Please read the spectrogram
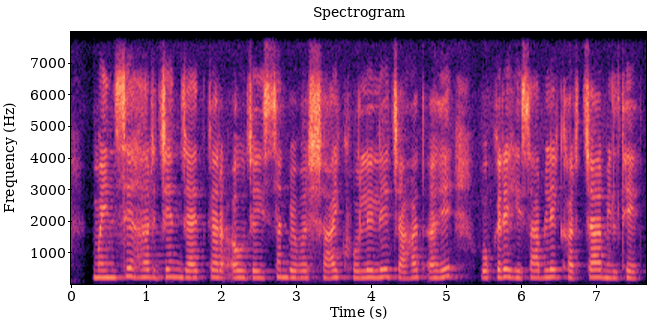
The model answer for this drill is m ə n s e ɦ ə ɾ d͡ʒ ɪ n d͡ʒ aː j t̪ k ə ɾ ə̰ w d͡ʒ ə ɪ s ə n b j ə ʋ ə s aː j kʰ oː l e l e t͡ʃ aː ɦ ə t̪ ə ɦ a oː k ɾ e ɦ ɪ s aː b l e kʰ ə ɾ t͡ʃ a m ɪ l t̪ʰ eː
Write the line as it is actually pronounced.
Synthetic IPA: m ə n s e ɦ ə ɾ d͡ʒ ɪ n d͡ʒ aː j t̪ k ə ɾ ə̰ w d͡ʒ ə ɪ s ə n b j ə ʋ ə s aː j kʰ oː l e l e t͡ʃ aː ɦ ə t̪ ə ɦ e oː k ɾ e ɦ ɪ s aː b l e kʰ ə ɾ t͡ʃ a m ɪ l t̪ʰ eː

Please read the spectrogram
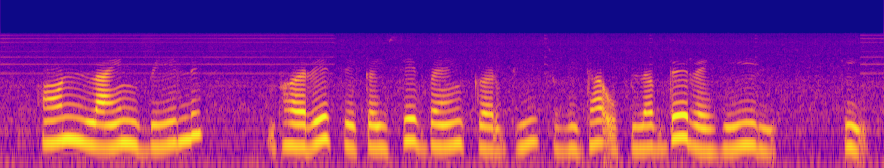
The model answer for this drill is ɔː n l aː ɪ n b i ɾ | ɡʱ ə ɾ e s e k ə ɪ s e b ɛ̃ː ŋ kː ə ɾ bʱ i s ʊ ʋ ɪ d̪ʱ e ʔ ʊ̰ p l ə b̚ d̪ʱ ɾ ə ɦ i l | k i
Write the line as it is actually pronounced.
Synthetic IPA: ɔː n l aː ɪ n b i l | bʱ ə ɾ e s e k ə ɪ s e b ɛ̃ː ŋ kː ə ɾ bʱ i s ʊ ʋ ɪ d̪ʱ a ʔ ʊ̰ p l ə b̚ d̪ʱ ɾ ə ɦ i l | k i

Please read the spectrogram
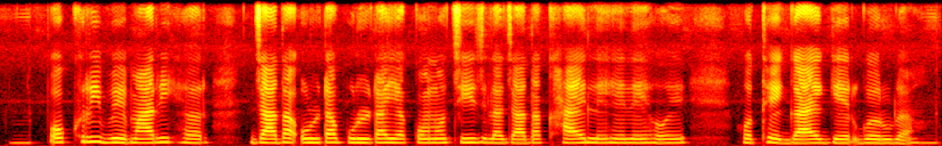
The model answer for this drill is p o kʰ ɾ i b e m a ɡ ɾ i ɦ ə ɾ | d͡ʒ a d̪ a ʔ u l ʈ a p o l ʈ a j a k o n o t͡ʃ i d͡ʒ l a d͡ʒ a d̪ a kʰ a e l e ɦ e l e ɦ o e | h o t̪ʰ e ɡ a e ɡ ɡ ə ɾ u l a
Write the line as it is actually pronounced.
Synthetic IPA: p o kʰ ɾ i b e m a ɾ i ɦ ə ɾ | d͡ʒ a d̪ a ʔ u l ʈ a p u l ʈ a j a k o n o t͡ʃ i d͡ʒ l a d͡ʒ a d̪ a kʰ a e l e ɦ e l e ɦ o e | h o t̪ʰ e ɡ a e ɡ ɡ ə ɾ u l a

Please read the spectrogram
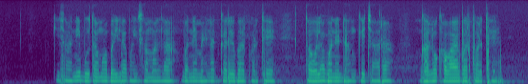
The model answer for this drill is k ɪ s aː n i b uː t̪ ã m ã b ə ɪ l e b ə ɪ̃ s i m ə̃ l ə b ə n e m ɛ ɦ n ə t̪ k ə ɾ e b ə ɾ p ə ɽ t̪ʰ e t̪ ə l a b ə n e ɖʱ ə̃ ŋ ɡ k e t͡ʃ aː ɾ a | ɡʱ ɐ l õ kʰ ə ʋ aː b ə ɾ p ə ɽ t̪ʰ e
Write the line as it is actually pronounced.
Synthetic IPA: k ɪ s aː n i b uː t̪ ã m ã b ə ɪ l a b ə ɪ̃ s a m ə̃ l a b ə n e m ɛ ɦ n ə t̪ k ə ɾ e b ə ɾ p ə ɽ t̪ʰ e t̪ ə l a b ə n e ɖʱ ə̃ ŋ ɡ k e t͡ʃ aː ɾ a | ɡʱ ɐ l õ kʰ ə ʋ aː b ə ɾ p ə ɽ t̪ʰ e

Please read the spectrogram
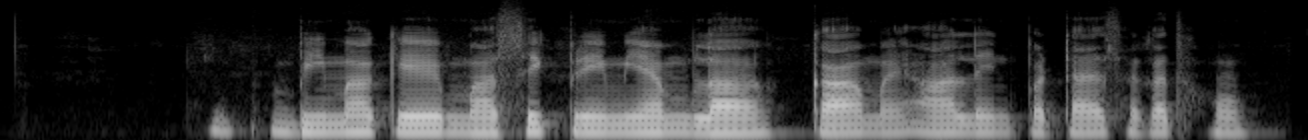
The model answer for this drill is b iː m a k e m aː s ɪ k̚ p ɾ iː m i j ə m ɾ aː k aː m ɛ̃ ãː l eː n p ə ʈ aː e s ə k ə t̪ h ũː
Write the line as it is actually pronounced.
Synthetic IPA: b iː m a k e m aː s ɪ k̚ p ɾ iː m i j ə m l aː k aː m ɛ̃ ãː l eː n p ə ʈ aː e s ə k ə t̪ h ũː

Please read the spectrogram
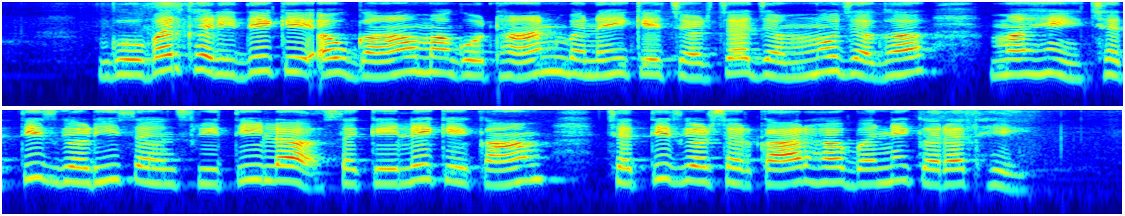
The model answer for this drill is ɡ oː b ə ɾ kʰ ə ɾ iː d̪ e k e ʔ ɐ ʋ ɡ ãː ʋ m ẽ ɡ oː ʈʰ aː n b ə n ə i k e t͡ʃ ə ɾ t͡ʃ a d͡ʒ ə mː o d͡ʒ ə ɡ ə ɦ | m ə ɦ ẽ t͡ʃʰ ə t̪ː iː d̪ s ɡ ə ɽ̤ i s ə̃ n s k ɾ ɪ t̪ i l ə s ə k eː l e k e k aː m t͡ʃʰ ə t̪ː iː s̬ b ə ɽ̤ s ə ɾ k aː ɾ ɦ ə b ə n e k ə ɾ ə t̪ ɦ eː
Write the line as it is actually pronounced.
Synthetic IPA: ɡ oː b ə ɾ kʰ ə ɾ iː d̪ e k e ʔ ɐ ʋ ɡ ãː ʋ m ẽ ɡ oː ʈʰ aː n b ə n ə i k e t͡ʃ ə ɾ t͡ʃ a d͡ʒ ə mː o d͡ʒ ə ɡ ə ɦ | m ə ɦ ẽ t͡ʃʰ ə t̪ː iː s ɡ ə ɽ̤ i s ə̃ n s k ɾ ɪ t̪ i l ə s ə k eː l e k e k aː m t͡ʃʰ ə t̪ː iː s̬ ɡ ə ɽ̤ s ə ɾ k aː ɾ ɦ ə b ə n e k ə ɾ ə t̪ ɦ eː

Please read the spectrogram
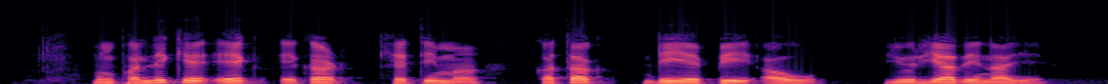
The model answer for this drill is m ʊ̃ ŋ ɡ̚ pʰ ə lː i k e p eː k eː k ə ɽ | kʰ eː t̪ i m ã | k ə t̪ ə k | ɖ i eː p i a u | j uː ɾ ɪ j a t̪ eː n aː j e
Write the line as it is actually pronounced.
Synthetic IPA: m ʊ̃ ŋ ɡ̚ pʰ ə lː i k e ʔ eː k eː k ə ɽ | kʰ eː t̪ i m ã | k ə t̪ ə k | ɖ i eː p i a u | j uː ɾ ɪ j a d̪ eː n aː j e

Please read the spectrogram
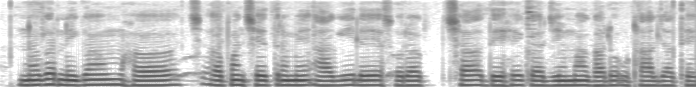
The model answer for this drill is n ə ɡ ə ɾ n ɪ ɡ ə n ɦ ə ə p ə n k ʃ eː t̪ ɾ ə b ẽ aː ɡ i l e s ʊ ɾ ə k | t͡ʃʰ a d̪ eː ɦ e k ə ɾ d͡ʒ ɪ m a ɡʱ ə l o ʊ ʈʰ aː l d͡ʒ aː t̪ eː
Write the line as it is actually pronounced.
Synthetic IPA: n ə ɡ ə ɾ n ɪ ɡ ə m ɦ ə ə p ə n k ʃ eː t̪ ɾ ə m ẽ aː ɡ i l e s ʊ ɾ ə k | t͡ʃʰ a d̪ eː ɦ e k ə ɾ d͡ʒ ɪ m a ɡʱ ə l o ʊ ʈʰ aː l d͡ʒ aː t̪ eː

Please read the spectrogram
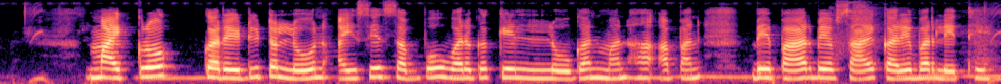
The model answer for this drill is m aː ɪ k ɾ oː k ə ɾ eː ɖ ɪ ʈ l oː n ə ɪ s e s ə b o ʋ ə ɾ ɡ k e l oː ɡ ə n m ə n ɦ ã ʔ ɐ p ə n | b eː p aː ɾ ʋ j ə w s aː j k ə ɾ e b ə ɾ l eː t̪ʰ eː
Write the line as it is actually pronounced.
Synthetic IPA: m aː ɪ k ɾ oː k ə ɾ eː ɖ ɪ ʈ l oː n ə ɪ s e s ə b o ʋ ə ɾ ɡ k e l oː ɡ ə n m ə n ɦ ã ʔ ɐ p ə n | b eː p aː ɾ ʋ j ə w s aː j k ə ɾ e b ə ɾ l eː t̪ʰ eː

